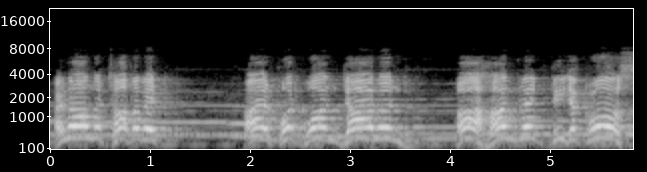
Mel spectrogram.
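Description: A proud, wealthy patriarch in an old radio play, pitched extremely high. He declaims grandly and desperately, dragging out his words. The sound is muffled, with music underneath. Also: animated, slow, full character voice. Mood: pleading, boastful. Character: proud rich patriarch loudly bribing God in desperation. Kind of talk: 1940s radio drama acting.

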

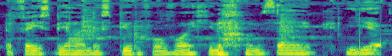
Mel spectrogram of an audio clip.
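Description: A man's voice: mid-range voice, little pitch movement, moderate pace, over music. A young man from Jamaica hosting a casual solo podcast intro in a laid-back, rambling way, often saying "you know what I'm saying". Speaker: podcast host.

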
